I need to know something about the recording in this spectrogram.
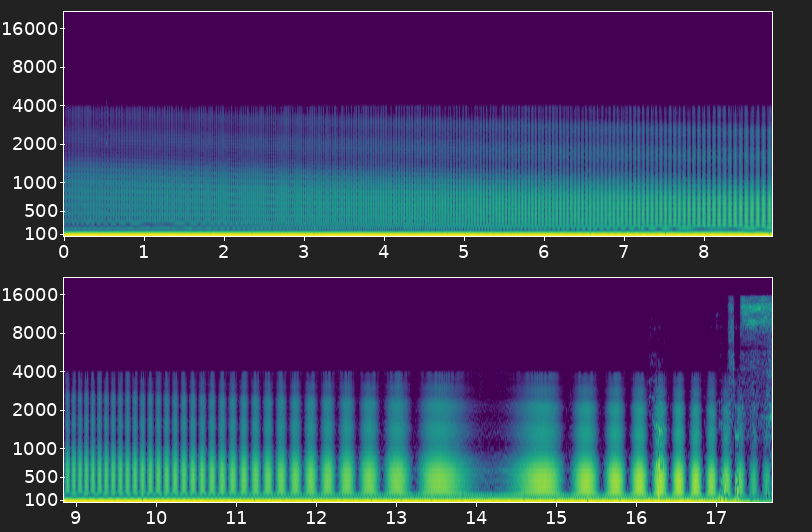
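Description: A physicist's synthetic rendering of the Big Bang, posted online: a dense stack of harmonic tones gliding slowly downward from a high pitch into a low, steady droning hum, loud and continuous for about seventeen seconds.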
